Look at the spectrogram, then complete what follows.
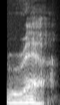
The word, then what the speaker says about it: rare: are a r e rare air so today we've looked at a as in cat are as in arm and air as in rare how do you pronounce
